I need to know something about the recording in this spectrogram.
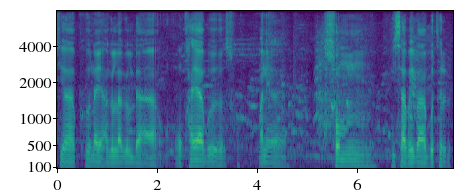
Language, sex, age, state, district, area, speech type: Bodo, male, 30-45, Assam, Udalguri, rural, spontaneous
